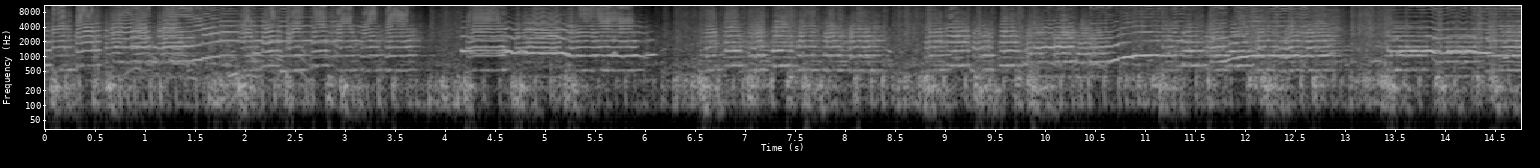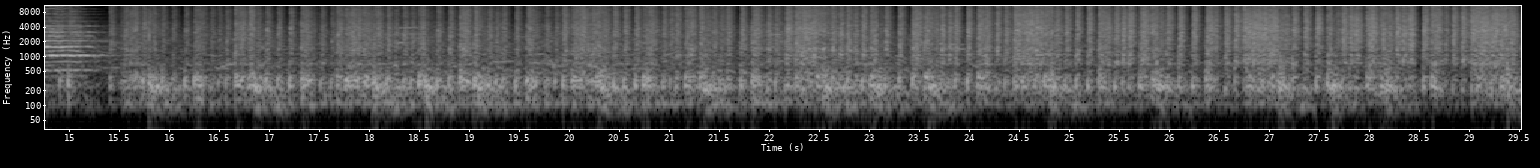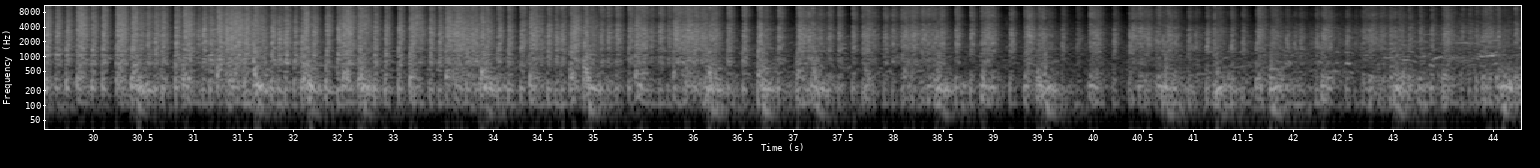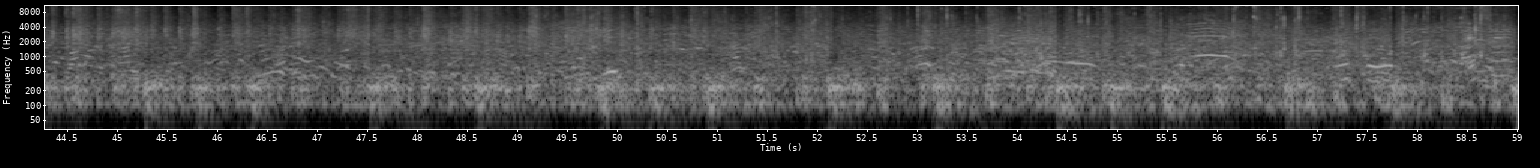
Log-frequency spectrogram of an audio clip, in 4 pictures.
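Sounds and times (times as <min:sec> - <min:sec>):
brass horns playing march: 0:00.0 - 0:40.6
snare drums marching rhythm: 0:00.0 - 0:59.0.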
